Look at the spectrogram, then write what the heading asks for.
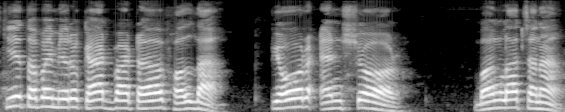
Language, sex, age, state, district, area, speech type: Nepali, male, 60+, West Bengal, Kalimpong, rural, read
